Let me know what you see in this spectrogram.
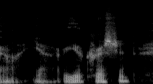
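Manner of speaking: quick, fast, hushed whisper. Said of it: "people kind of whisper".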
